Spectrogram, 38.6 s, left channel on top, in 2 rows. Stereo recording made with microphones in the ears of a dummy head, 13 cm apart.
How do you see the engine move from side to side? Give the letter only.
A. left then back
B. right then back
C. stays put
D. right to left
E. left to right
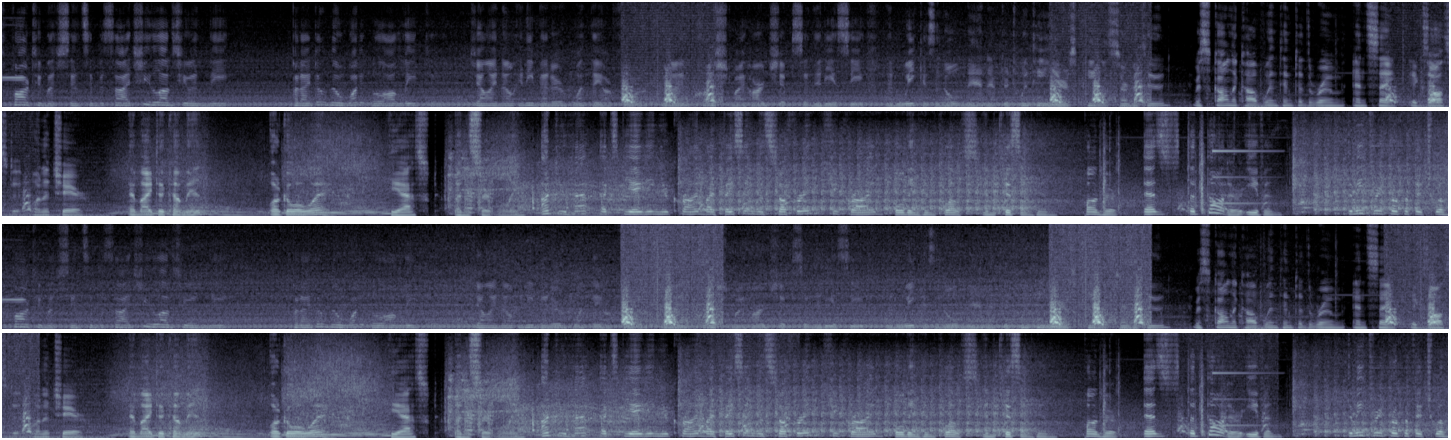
D.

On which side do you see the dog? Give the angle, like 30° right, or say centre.
60° right.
